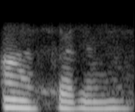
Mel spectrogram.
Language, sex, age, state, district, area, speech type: Kannada, female, 30-45, Karnataka, Chikkaballapur, rural, conversation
